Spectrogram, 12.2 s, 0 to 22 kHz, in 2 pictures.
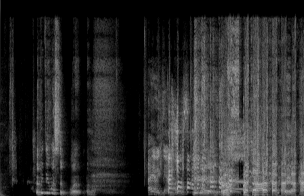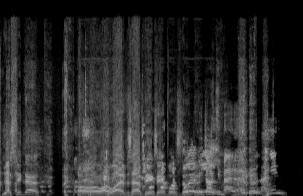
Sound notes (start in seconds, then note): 5.8 all laughing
